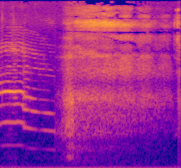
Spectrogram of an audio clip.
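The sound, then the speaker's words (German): A cat meows insistently, a drawn-out harmonic cry that rises and then breaks into a strained, noisy wail, moderately loud with no talking. “Die hört nicht auf. Ich weiß auch nicht, was die will von mir. Also kannst du vielleicht mal einen Katzenpsychologe bei mir melden?”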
